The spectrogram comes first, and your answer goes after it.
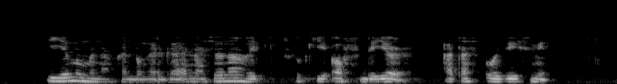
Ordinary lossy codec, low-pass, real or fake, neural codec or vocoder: Opus, 64 kbps; 3.6 kHz; fake; vocoder, 44.1 kHz, 128 mel bands every 512 samples, BigVGAN v2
